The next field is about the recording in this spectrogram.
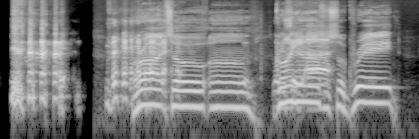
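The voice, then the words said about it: Imitates another person's voice. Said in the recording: “my horrible Alex impression”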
